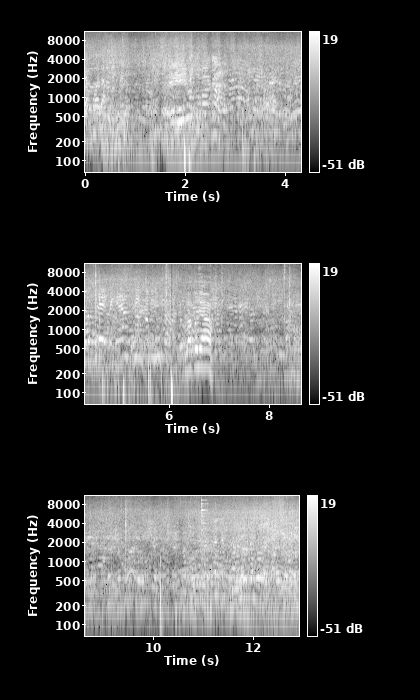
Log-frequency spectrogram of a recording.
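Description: Food sizzles softly in a pan.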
